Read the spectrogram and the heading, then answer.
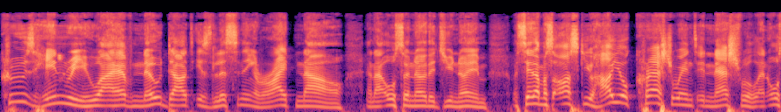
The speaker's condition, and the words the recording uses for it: None; typical speech.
